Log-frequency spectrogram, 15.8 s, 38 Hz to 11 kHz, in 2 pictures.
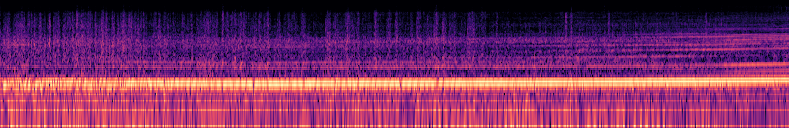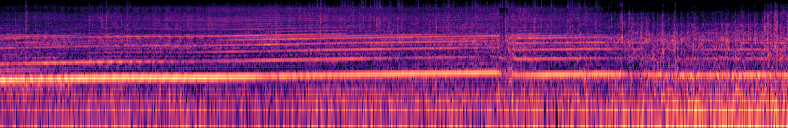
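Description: Honda CBR600RR's inline-four engine at high revs under throttle, its pitch climbing slowly as the bike gains speed out of a long corner. About thirteen seconds in the pitch drops sharply as it shifts up a gear, then the note holds steady. Wind rush runs underneath.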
